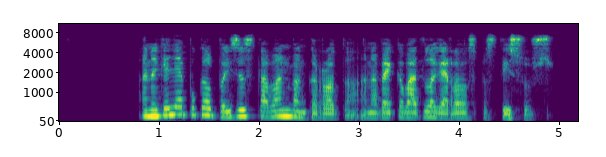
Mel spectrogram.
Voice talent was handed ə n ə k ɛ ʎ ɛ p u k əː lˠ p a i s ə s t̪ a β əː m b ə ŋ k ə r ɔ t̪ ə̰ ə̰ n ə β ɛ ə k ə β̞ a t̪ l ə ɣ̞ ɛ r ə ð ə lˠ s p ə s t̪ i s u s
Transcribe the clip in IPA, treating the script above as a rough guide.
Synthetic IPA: ə n ə k ɛ ʎ ɛ p u k əː lˠ p ə i z ə s t̪ a β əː m b ə ŋ k ə r ɔ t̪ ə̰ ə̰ n ə β ɛ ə k ə β̞ a t̪ l ə ɣ̞ ɛ r ə ð ə lˠ s p ə s t̪ i s u s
